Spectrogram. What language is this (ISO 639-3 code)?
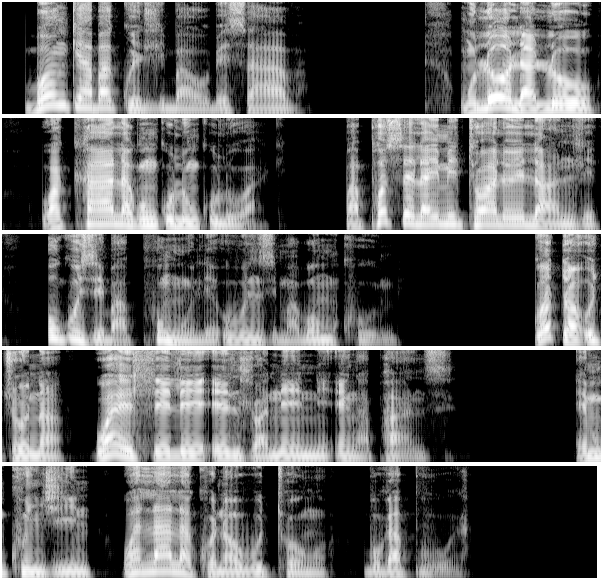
nde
